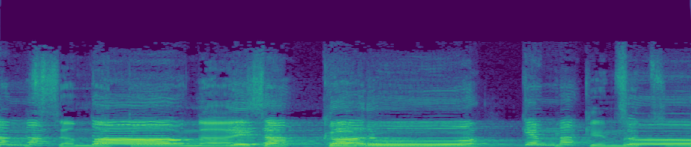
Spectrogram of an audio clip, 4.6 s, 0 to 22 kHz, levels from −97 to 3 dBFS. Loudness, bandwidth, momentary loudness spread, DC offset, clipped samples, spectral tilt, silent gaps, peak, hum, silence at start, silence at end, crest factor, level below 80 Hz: -19 LUFS; 15.5 kHz; 11 LU; under 0.1%; under 0.1%; -4 dB/octave; none; -4 dBFS; none; 0 s; 0 s; 16 dB; -64 dBFS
